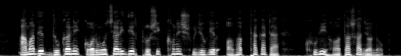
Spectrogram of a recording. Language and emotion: Bengali, sad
